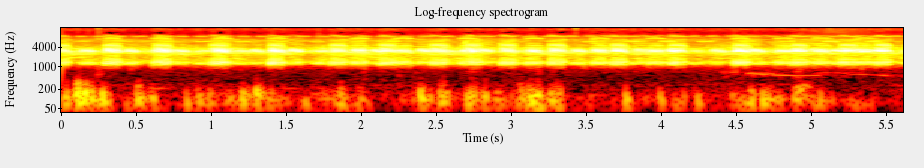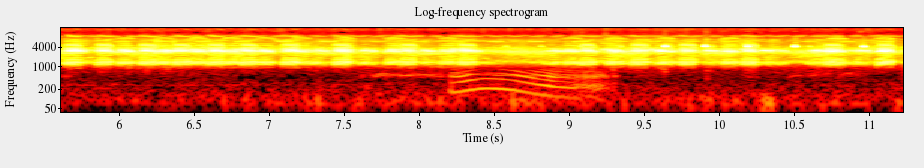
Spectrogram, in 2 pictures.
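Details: Frogs in the rainy season during a frog-catching outing: a dense, steady pulsing chorus of high rattling croaks throughout, with a brief low wavering voice near the end and soft low thumps early on.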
